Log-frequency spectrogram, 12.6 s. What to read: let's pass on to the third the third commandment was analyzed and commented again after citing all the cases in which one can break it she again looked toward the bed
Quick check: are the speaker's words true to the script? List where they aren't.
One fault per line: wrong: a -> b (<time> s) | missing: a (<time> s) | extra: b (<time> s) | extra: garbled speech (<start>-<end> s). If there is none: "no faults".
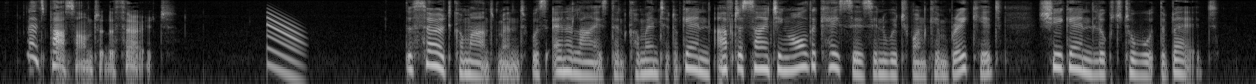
no faults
